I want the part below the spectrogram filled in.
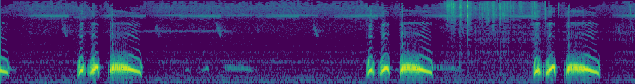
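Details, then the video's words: Spotted dove used as a decoy, singing in a Vietnamese field to call in wild birds: three evenly spaced phrases of two short notes and a long downslurred coo, quiet background. "Tiếng cu mồi đất gù gáy vang dội cánh đồng"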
